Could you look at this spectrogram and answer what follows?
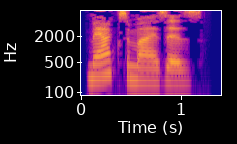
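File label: "maximizes", British English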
